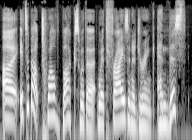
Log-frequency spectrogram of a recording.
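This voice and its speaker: A woman co-hosting a casual talk show, chatty and quick to exclaim. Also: mid-range voice, animated, no echo. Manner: chatty, laughs often, exclaims "oh my gosh". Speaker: co-host. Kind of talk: casual chat.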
